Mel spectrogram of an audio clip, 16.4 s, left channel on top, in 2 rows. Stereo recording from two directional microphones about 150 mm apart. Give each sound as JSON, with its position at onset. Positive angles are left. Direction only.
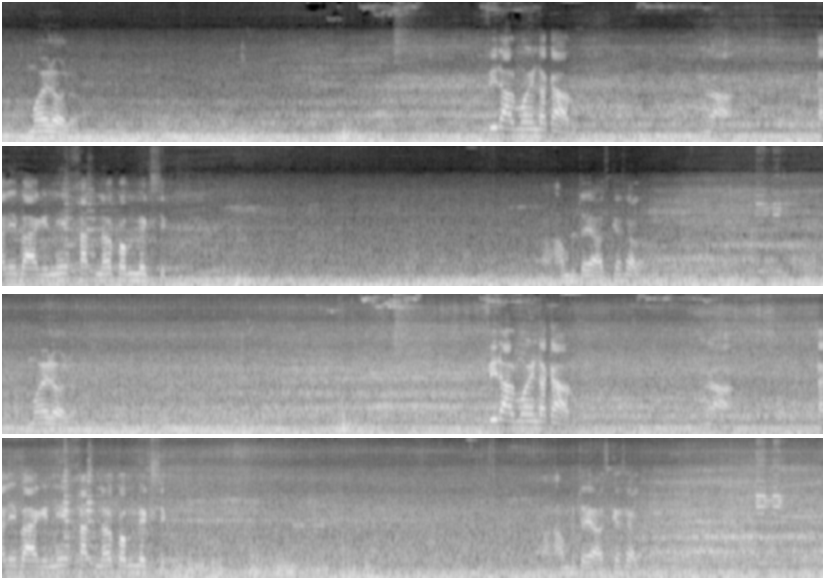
{"t": 0.3, "sound": "speech", "side_deg": 35}
{"t": 4.9, "sound": "speech", "side_deg": 10}
{"t": 8.1, "sound": "speech", "side_deg": 15}
{"t": 14.0, "sound": "speech", "side_deg": 30}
